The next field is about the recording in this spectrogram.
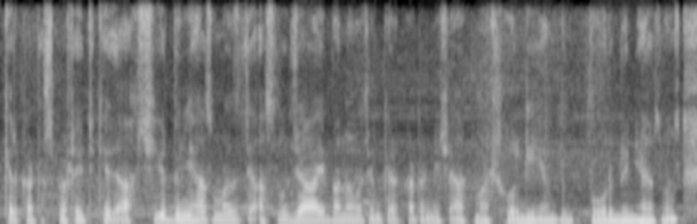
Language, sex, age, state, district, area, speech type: Kashmiri, male, 30-45, Jammu and Kashmir, Baramulla, rural, spontaneous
